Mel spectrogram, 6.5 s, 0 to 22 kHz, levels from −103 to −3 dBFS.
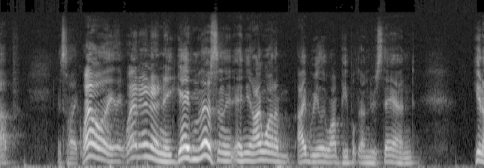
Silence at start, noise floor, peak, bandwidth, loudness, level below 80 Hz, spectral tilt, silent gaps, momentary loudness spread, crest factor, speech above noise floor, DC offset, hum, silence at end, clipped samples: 0 s; -56 dBFS; -6 dBFS; 15.5 kHz; -26 LUFS; -50 dBFS; -5.5 dB/octave; none; 15 LU; 20 dB; 30 dB; under 0.1%; none; 0 s; under 0.1%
